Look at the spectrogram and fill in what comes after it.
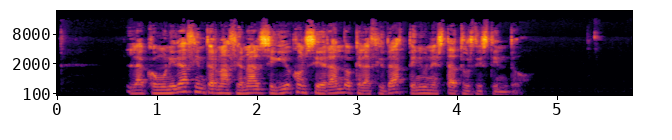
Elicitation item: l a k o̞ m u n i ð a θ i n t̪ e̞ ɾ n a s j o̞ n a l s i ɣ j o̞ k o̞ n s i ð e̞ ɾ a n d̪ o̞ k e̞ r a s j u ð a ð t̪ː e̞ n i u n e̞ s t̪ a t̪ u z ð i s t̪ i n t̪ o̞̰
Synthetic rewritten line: l a k o̞ m u n i ð a θ i n t̪ e̞ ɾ n a θ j o̞ n a l s i ɣ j o̞ k o̞ n s i ð e̞ ɾ a n d̪ o̞ k e̞ l a θ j u ð a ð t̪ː e̞ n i u n e̞ s t̪ a t̪ u z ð i s t̪ i n t̪ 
